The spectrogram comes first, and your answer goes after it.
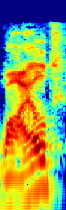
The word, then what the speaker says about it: Wilde: So like two good, really good options would be there's a company called Wild. It's spelled stupid. It's like WILDE. It's made with chicken broth and egg whites.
